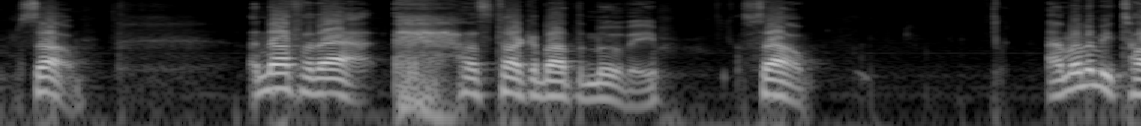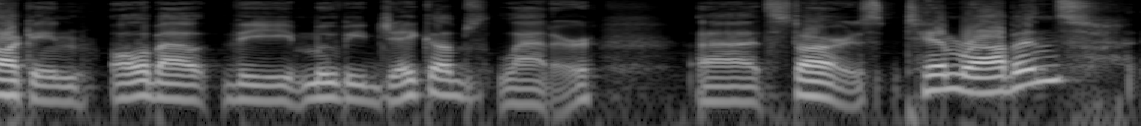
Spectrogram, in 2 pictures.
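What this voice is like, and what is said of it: Unusual, off-sounding voice. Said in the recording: “why I sound funny ... you're going to have to listen to my funny voice”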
